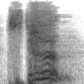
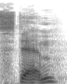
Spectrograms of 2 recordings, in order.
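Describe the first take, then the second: First: A harsh throat-clearing H sound follows the S. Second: No H sound is heard at all. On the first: "Or are you clearing your throat?" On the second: "So just pronounce stem"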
